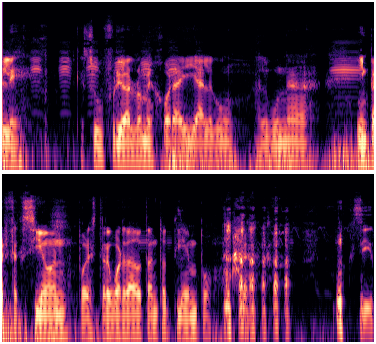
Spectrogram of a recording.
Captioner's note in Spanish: risas de los dos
